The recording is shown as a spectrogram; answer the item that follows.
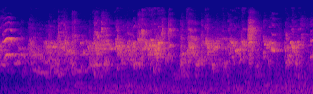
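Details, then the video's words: Group of white-faced cockatiels calling in rasping, overlapping squawks that swell and fade every fraction of a second, with one brighter, higher squeal midway. "Белолицые кореллы"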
